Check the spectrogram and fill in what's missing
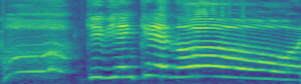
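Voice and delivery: high, slow, loud gush of delight; excited shout. Real, not acted. Vlogger reacting to a finished makeover, excited shout. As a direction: shout it out, thrilled by the result.

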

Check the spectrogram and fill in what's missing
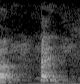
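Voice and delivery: normal talking voice

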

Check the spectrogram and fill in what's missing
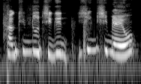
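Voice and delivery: ordinary talk, nothing marked

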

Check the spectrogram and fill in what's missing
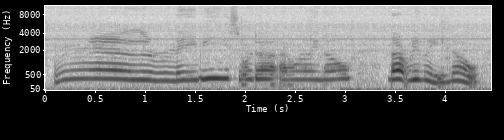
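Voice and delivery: hesitant hedging. Retold or imitated. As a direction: hedge it quietly, unsure. Hedging answer to stepsister's label.

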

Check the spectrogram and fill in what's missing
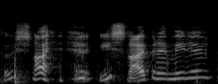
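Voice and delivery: laughing. Real, not acted. Laughing at being sniped.

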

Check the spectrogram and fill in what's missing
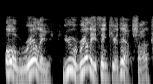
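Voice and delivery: loud, mock-incredulous sarcasm; sarcastic. Shown as a demonstration. Teacher showing how we signal sarcasm, sarcastic. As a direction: challenge them with loud, exaggerated disbelief. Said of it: "we're really talking sarcastically".

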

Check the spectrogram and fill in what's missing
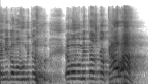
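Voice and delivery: a woman about to throw up in panic; panicked sick girl. Acted. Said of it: "Ela fica assim".

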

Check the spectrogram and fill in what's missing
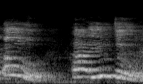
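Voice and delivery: high, drawn-out gushing hello; mock-dainty, singsong welcome; unmasculine greeting. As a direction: greet her all fluttery and high. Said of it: "You lose that credibility".

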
